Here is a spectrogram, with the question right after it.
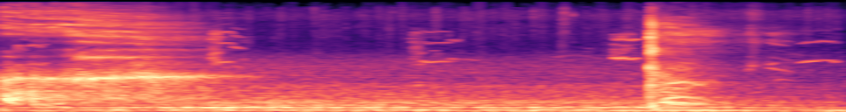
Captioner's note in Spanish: Quejidos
